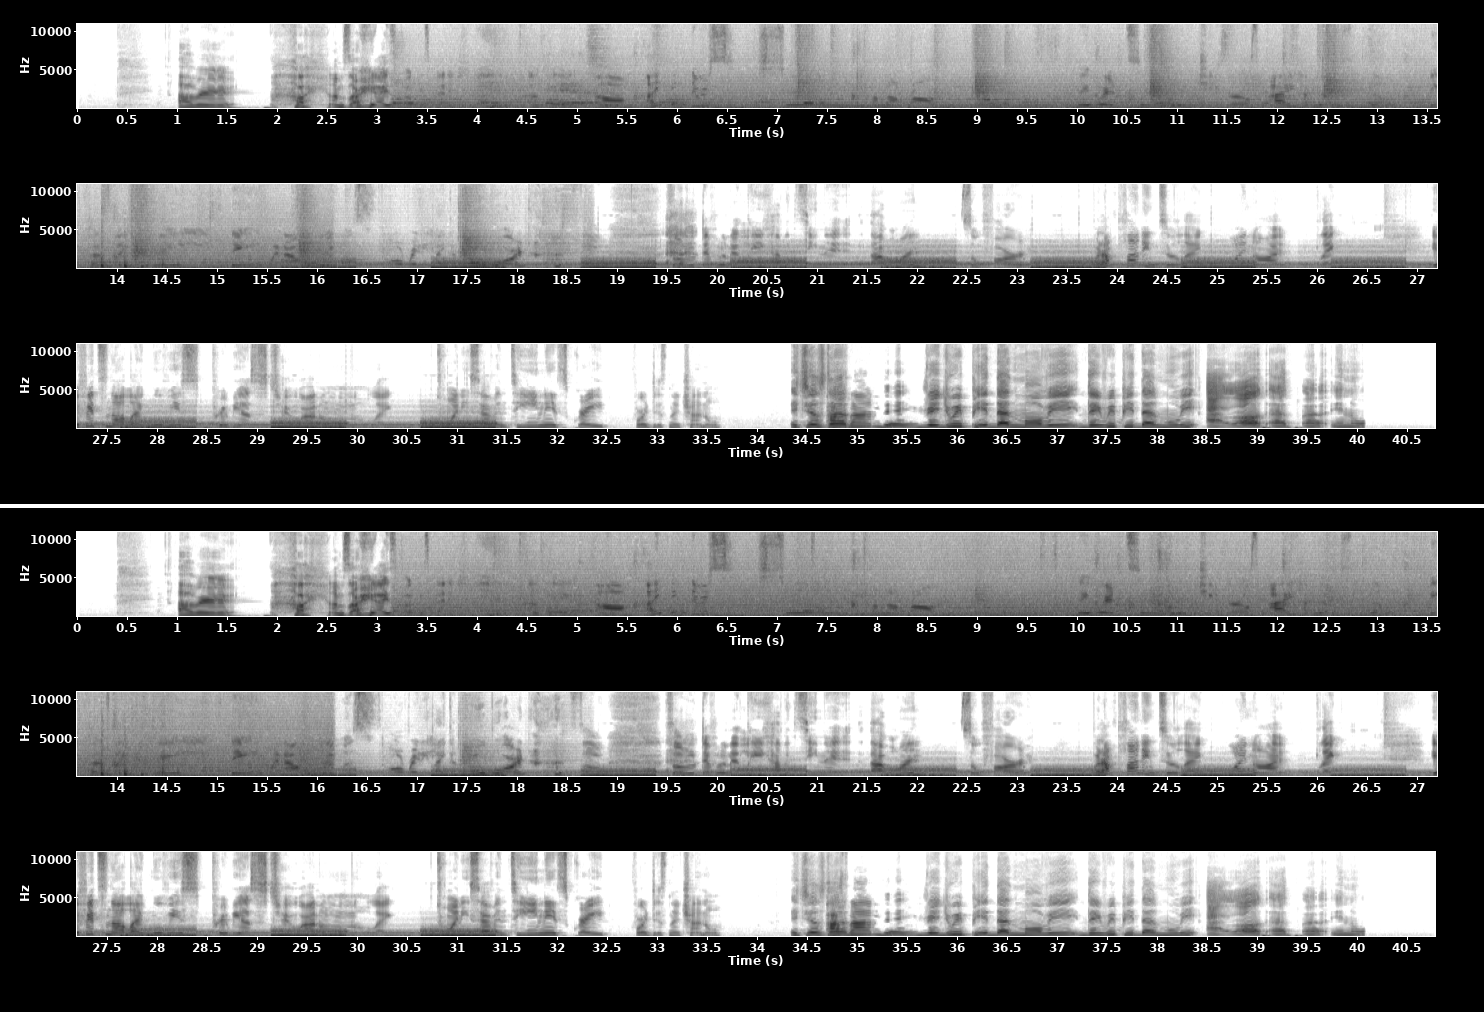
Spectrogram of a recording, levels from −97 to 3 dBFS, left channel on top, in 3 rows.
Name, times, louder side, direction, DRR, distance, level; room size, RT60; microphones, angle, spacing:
voice 1, 1.0-1.6 1.9-6.6 6.8-8.8 9.9-13.1 13.4-16.4 16.7-22.1 22.5-23.1 23.8-25.7 26.0-26.2 27.1-28.3 28.6-30.3 30.8-32.5 32.8-33.6 34.7-35.2, right 4 dB, 35° right, 3.1 m, -31 dB
sound 1, 3.1-18.8, left 3 dB, 35° left, 3.3 m, -35 dB
sound 2, 3.1-16.2, right 3 dB, 50° right, 3.5 m, -30 dB
sound 3, 15.2-31.5, left 1 dB, 85° left, 4.4 m, -26 dB
voice 2, 34.3-40.1, left 5 dB, 50° left, 1.2 m, -28 dB
head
